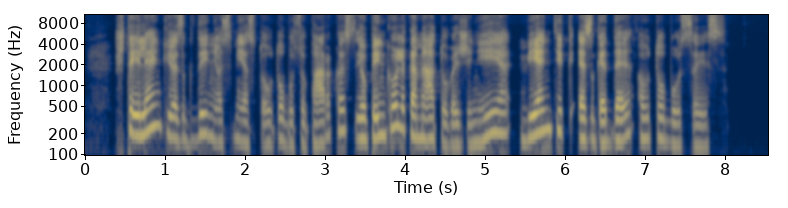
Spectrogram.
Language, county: Lithuanian, Vilnius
